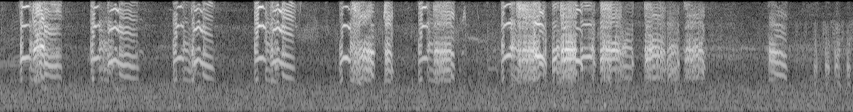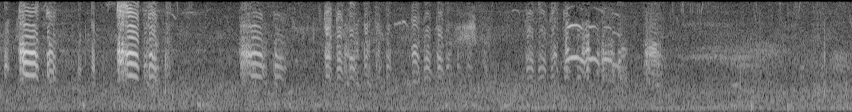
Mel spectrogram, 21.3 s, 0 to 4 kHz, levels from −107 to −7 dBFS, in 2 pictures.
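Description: No technical faults occur in this audio, so there is nothing to describe in time order.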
